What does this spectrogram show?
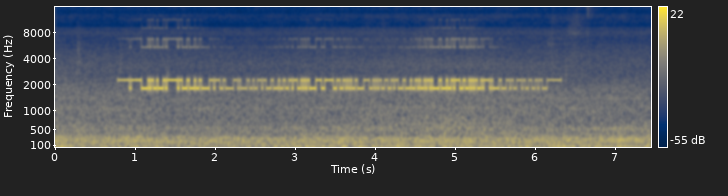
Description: RTTY (50 baud, 450 Hz shift), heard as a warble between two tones, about 2050 Hz centre, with fading, static crashes and the noise of a residential street. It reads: A TUTELA PROVISORIA DE URGENCIA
